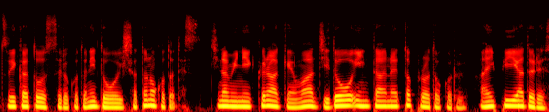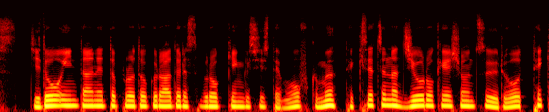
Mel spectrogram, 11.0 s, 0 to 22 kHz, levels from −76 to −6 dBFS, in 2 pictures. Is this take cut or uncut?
uncut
